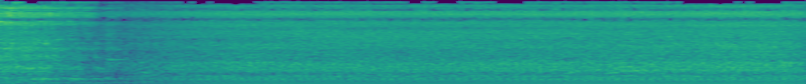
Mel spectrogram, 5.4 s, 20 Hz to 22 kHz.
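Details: 1968 VW Bus air-cooled flat-four after rebuild, valves/rockers adjusted and distributor set to cure earlier clacking: quiet, steady idle with even soft chuff, no clacking or popping; running smoothly.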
